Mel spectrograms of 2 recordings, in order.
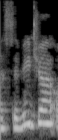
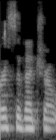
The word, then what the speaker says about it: Savedra: Isabella Savedra or Savedra works.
